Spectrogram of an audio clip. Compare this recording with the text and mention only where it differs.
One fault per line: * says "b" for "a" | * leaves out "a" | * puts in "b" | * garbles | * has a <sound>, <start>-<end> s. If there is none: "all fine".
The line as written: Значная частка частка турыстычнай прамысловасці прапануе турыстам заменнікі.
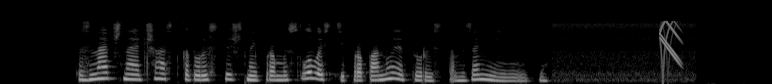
* leaves out "частка"
* has a chirp, 6.6-6.8 s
